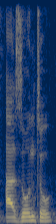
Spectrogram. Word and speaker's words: Azonto: have aono actually a you got to say it right it's Azonto you can't be a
